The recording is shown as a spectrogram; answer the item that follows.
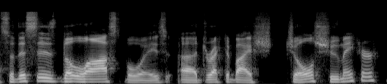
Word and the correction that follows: Schumacher: Is that how you pronounce his last name? – Wait. – He did Batman and Robin. Did I talk about this yet? – Yeah, Schumacher. – Schumacher, that's it.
